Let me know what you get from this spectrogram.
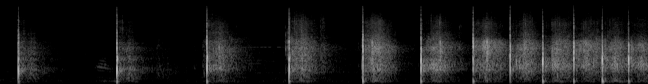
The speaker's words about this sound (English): Isn't a slow clap just really fun? It just wakes me up.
